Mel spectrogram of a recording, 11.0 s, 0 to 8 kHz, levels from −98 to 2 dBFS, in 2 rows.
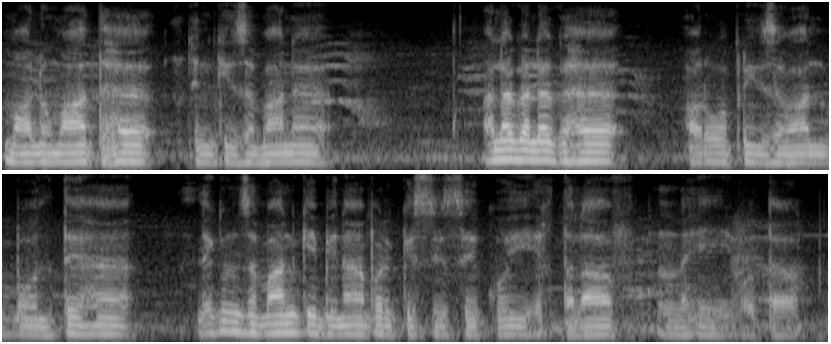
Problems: background sounds at intervals, continuous background conversations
